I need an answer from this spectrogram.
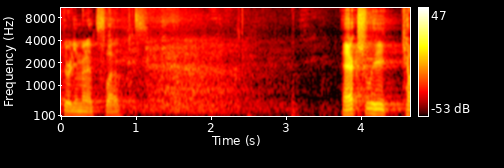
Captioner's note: laughing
